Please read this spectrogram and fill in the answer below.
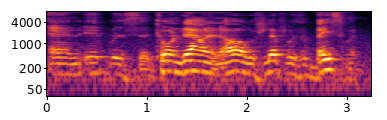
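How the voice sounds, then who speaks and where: A man with an American accent speaks with ordinary pitch variation. Audible room echo and noticeable background noise fill the recording. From Idaho, US. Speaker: elderly father telling life story. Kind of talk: oral history interview. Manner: halting, many fillers and repeats.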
